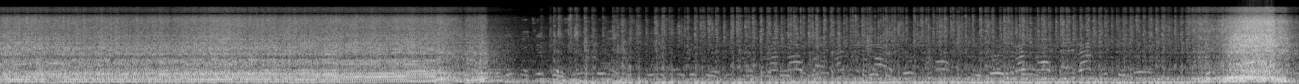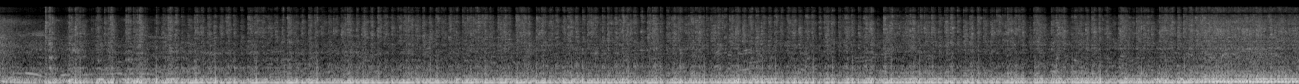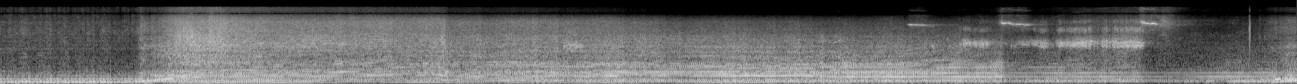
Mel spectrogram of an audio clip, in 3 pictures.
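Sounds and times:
engine at full throttle: 0.0 - 38.9
engine revving: 0.0 - 38.9
truck engine idling: 4.6 - 27.4, 33.9 - 38.7.

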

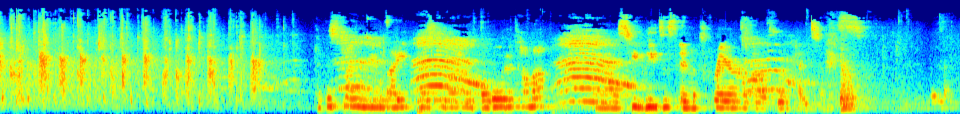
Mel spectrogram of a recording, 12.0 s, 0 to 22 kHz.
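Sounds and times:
small audience applauding: 0.0 - 3.8.

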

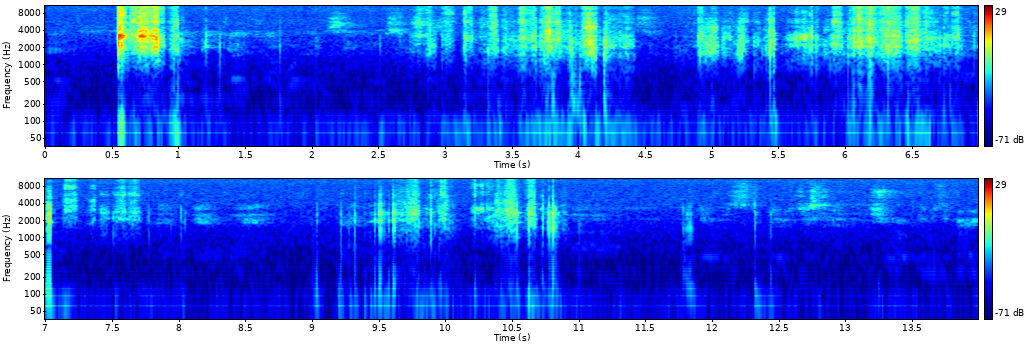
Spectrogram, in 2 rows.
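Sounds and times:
camera handling rustle: 0.6 - 1.5, 2.7 - 7.8, 9.1 - 10.9.

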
